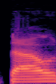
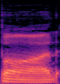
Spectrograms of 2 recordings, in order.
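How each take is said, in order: First: The vowel sounds like the 'ow' in 'Braun'. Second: The vowel sounds like the modem word 'baud'. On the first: This is a German reading of the spelling. "would be the German pronunciation of that particular pair of vowels, like in the name Braun" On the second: This is a guess from the spelling. "You said Baud"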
